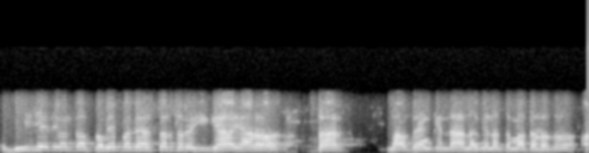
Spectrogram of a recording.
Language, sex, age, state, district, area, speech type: Kannada, male, 45-60, Karnataka, Koppal, rural, conversation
